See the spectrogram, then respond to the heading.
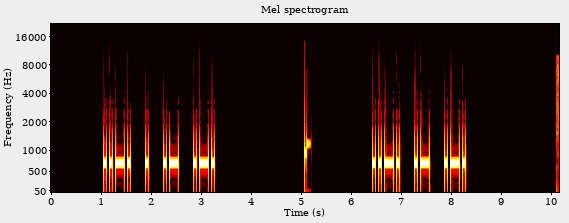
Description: Morse code, heard as a keyed tone, about 20 wpm, spaced as for 16 wpm, 700 Hz. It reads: FEAR FAR
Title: 256 Lesson 42a - Words 12-20wpm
